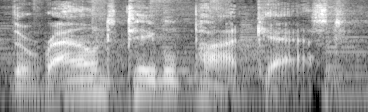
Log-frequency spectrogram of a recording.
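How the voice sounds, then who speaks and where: A man's voice: fairly low pitch, big pitch swings, measured pace. A man announcing a scripted podcast promo. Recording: reverberant promo with music behind. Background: music.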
